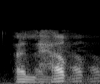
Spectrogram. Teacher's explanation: احنا بنقول مشدد موقوف عليه، يبقى أنت هتسكت شوية وبعدين تجيبها شديدة قاف، وما تقربش من مخرج الكاف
